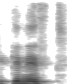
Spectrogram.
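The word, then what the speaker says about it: Knesset: के आ रहा है, तो उसको हम पढ़ेंगे किनेस्ट। वहां पे के साइलेंट नहीं है।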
